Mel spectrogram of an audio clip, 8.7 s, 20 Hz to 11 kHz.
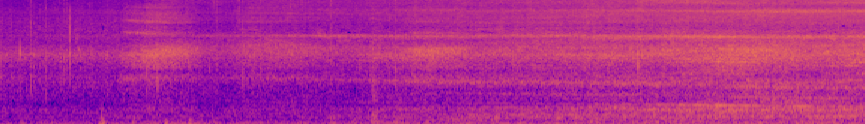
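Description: Electric train, a DB IC2 Stadler KISS double-deck multiple unit (class 4110), approaching, its running noise growing steadily louder, with a faint steady whistle over the rumble. There is a single sharp click about a second in.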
